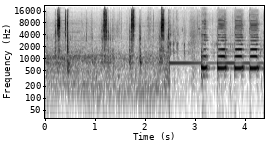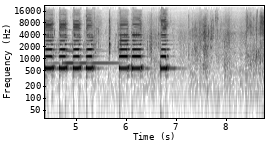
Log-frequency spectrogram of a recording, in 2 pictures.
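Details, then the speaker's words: 1990 Corvette C4, a 30-year barn find, with its horn tested after being refitted where a mounting bolt seemed loose; owner suspects poor grounding through the bolt stopped it working. Short, clear honks at a steady mid pitch, each sounding cleanly. The horn works again. "well, that looks like it's come back to life. So, I'm going to plug the other side in and listen to them both."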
